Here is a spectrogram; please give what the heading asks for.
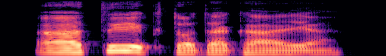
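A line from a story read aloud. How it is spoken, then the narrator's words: Rough barbarian reply. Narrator (Russian): грубо ответил варвар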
